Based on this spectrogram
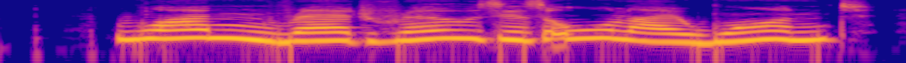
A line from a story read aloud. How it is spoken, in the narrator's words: cried the nightingale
